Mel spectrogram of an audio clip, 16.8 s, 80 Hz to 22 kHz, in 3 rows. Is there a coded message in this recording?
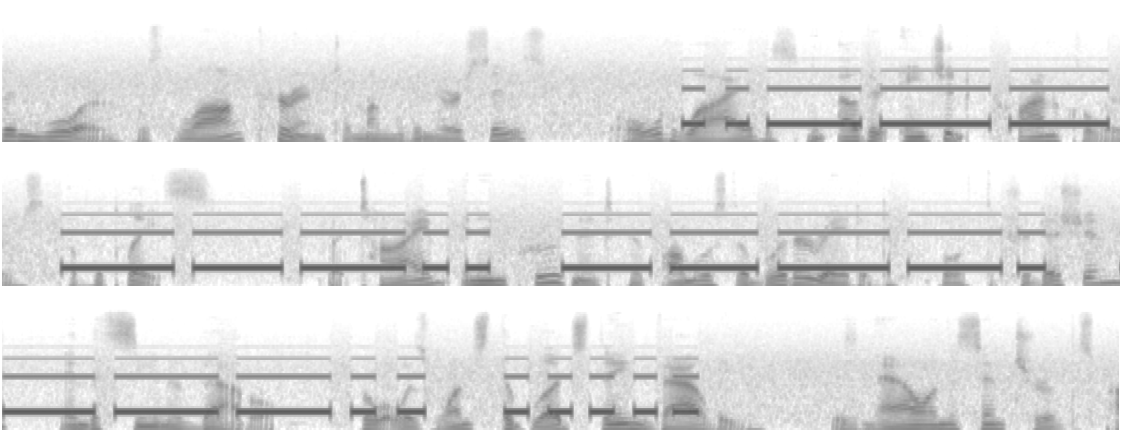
Yes: Morse code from 3.3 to 14.7 s, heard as a keyed tone, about 11 wpm, 610 Hz, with speech in English. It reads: 28985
